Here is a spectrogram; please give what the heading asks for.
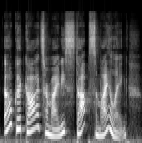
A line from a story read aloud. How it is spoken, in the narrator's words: Parvati exclaimed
